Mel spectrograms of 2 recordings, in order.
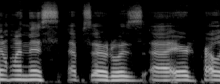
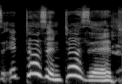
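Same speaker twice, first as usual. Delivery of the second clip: dawning realization; 6 semitones higher than usual. Retold or imitated. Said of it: "She goes".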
